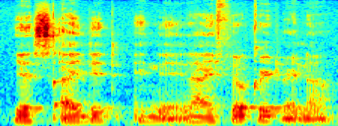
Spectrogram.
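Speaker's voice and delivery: soft imitation of an Indian accent. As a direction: quietly mimic the stoned friend's Indian accent. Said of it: "I ain't even wanna use the accent".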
